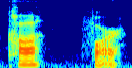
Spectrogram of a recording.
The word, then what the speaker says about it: kaphar: So this is the kaf, the letter Pe, and the letter Resh, ka-far. Another way of pronouncing this word is Kippur. So if you think of Yom Kippur, it's the Day of Atonement. And that is what Gabriel is actually saying.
